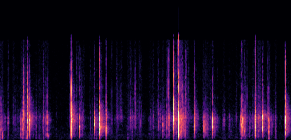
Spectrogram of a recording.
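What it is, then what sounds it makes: Plastic film wrapper. A small blue printed plastic-film wrapped package is held in both hands and crinkled and scratched with fingertips and nails. Quiet, bright crinkling and crackling comes in irregular bursts with sharp, dry snaps and no low end.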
